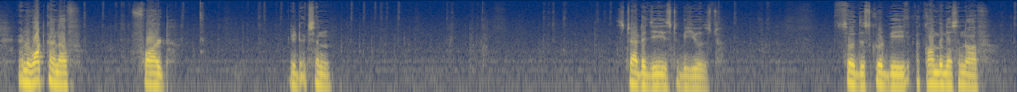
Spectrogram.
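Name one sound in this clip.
A felt marker squeaks and scratches across paper.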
